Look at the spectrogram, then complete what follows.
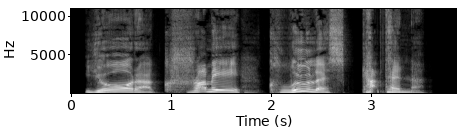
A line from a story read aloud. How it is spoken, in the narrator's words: barked Fearsome Fergus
